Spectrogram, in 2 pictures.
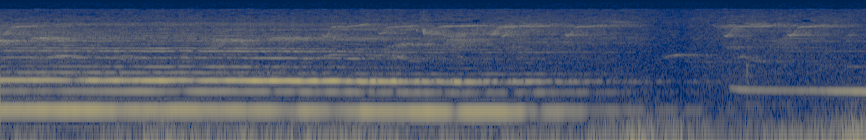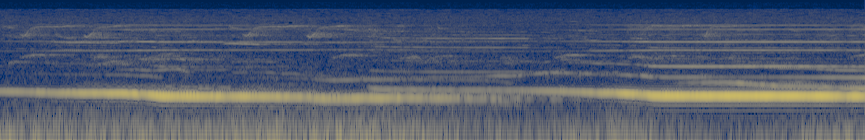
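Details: Dog howling: a steady, even tone holds for three seconds, then after a short break a new howl starts high and slides lower into wavering, overlapping pitches that swell louder toward the end, over a low rumbling background.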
